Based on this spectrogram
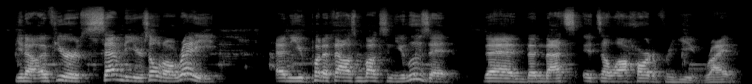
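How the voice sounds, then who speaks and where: With an American accent, a man speaks at a fairly quick pace in an animated tone with lively intonation, and room echo is audible. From US South, Nashville, Tennessee. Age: 20s. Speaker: finance livestreamer. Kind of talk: casual livestream chat. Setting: live stream.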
